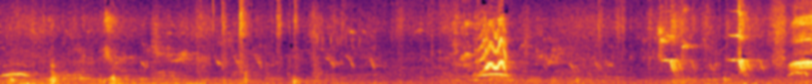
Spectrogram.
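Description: Chickens clucking and calling, with one louder arched call about three and a half seconds in and scattered clicks and scuffles.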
